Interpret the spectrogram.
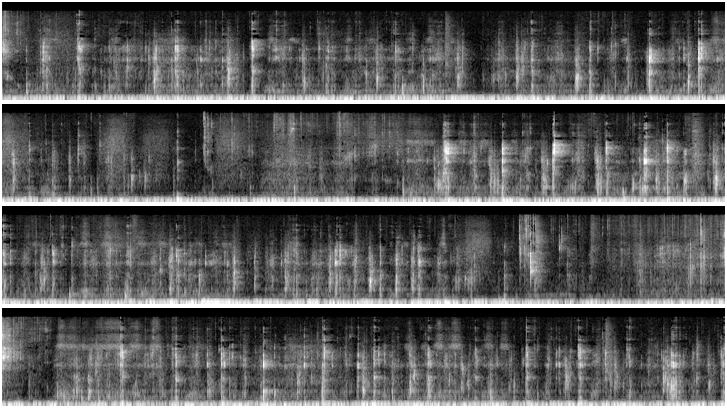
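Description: Close-miked mouth sounds of a person biting and chewing a dark-chocolate-glazed eclair: a dense, irregular run of small wet clicks.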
